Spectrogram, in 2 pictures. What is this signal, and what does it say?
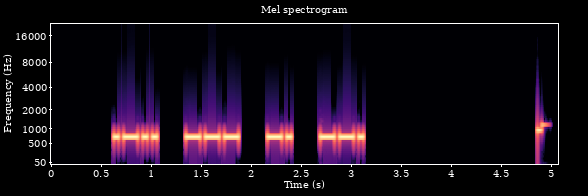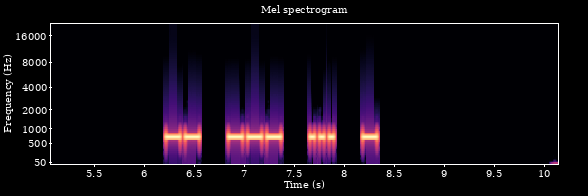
Morse code, heard as a keyed tone, about 25 wpm, spaced as for 18 wpm, 690 Hz. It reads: LONG MOST
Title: 2x Character Spacing - Top 100 Words - 25wpm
